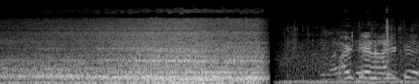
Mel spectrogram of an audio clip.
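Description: A train passing close by: a loud, steady rumble that builds and cuts off abruptly about three-quarters of the way through, followed by a shouting voice near the end.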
